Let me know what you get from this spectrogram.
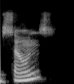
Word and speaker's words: Soans: Soans? – Yes. Yes. Justine, it rhymes. Soans. It rhymes with Jones.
